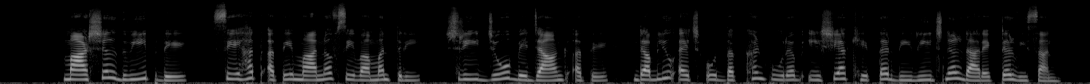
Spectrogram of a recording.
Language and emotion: Punjabi, neutral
